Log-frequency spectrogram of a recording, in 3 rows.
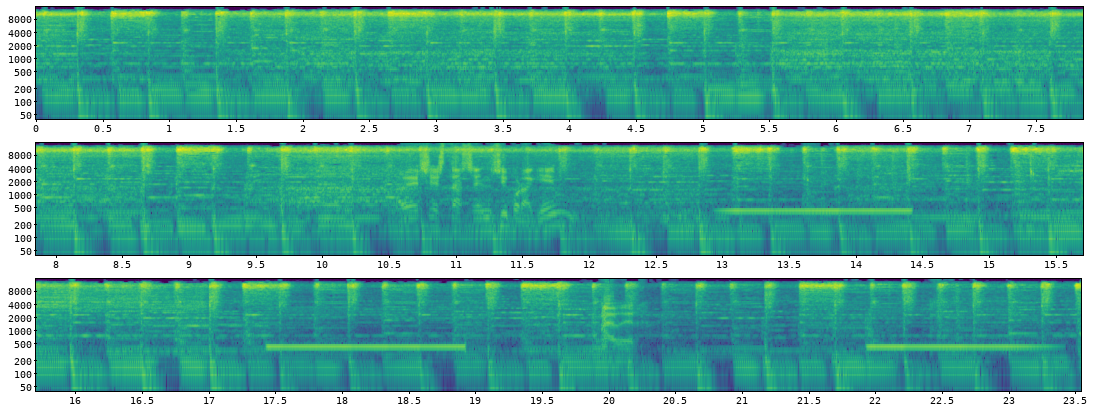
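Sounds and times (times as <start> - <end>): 
loud beat-driven music: 0.0 - 23.5
speech: 10.8 - 12.2
telephone ringback tone: 12.8 - 14.5, 17.4 - 19.1, 22.0 - 23.4.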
